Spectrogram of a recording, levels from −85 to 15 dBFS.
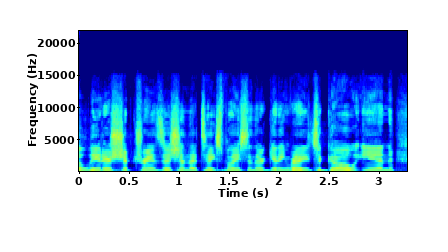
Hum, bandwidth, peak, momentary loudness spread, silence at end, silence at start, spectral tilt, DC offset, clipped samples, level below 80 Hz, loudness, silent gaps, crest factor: none; 16 kHz; -12 dBFS; 5 LU; 0 s; 0 s; -1.5 dB/octave; under 0.1%; under 0.1%; -66 dBFS; -28 LUFS; none; 18 dB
